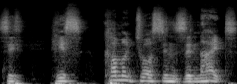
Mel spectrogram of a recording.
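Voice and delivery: put-on German accent. Describing a man as a vengeful meth ghost, in a mock german accent. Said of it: "I gotta do my best German".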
